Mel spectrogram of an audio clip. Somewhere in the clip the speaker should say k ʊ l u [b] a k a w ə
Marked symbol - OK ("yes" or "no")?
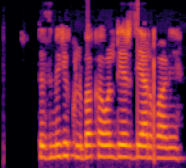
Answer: yes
